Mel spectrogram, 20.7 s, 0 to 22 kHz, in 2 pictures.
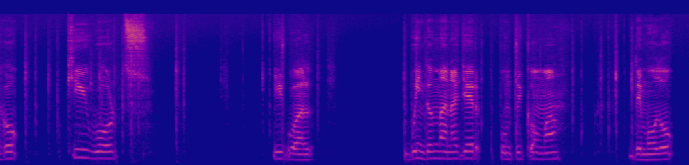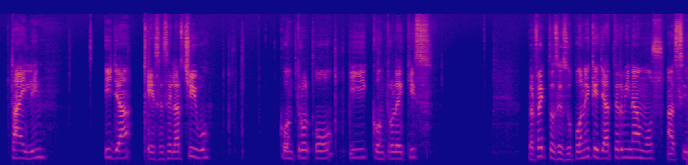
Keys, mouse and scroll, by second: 0.0-1.9 typing, 3.2 typing, 5.1-10.3 typing, 11.7 Return, 13.4 ctrl+o, 14.2 Return, 15.2 ctrl+x, 19.9-20.6 typing.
